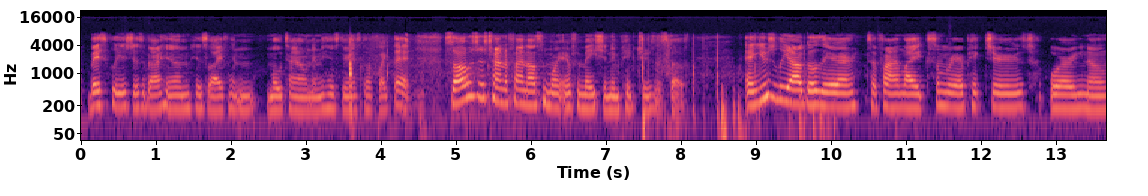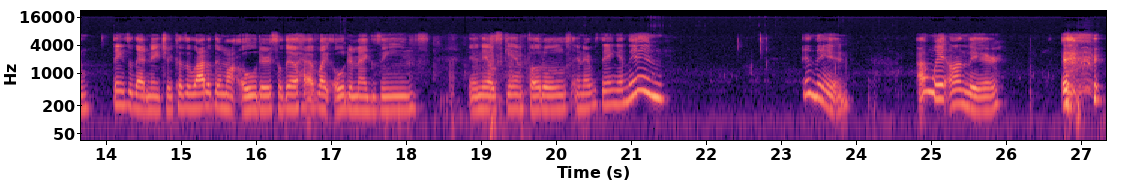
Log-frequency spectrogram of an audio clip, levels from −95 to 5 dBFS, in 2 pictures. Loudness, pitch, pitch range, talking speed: -22 LUFS, 175 Hz, 160-200 Hz, 165 wpm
